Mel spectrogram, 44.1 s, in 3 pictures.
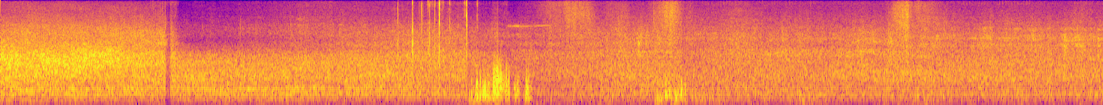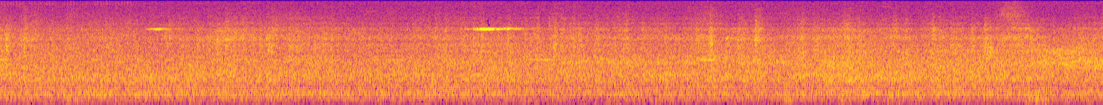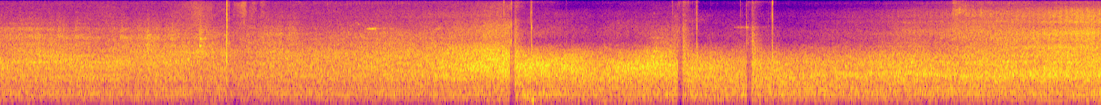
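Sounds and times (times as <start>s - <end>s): train wheels rumbling on rail: 0.0s - 44.0s
high wheel squeals: 6.6s - 9.2s, 16.6s - 17.9s, 20.8s - 21.8s, 34.2s - 35.5s.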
